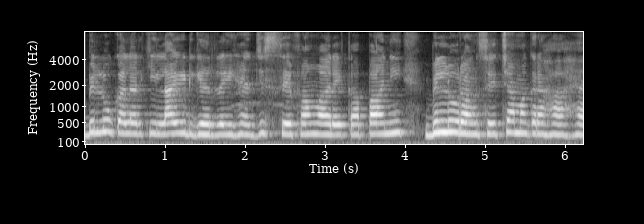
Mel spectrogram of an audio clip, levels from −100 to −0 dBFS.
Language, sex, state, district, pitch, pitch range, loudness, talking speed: Hindi, female, Maharashtra, Washim, 245 Hz, 235-265 Hz, -15 LUFS, 165 wpm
